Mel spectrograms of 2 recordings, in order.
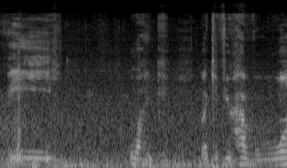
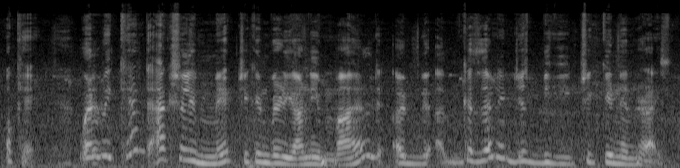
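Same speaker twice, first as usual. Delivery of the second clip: put-on higher Indian-accented explanation; imitated Indian accent, pitched up; 4 semitones higher than usual. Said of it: "I'm gonna do the accent".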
